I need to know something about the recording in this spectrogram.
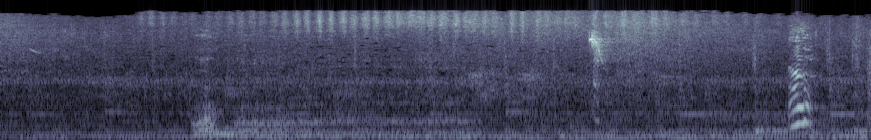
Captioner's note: growling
